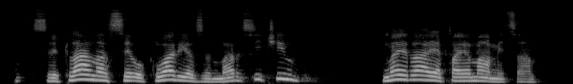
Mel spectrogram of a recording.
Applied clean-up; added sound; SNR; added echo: neural mask model DeepFilterNet 3.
